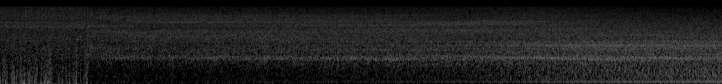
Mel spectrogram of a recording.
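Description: Compressed air hissing steadily out of an opened tap on the 1942 Leroi compressor's air tank, with a faint whistle that slowly falls in pitch.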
